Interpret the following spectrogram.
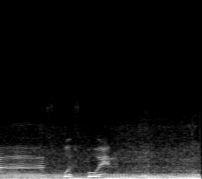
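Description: Car engine running, heard from inside the cabin as a steady low rumble under a woman's voice.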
